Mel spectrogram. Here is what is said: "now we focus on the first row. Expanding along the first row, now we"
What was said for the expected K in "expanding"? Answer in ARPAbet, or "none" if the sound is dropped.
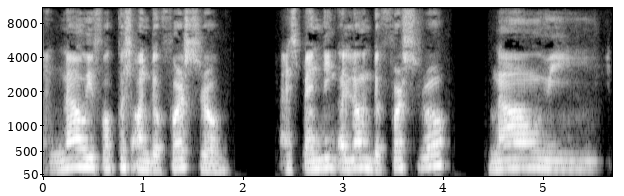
none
